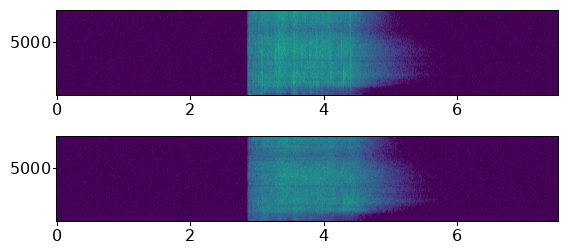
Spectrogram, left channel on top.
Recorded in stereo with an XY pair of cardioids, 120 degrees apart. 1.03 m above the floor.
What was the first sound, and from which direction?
Crumpling, 60° left.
